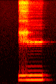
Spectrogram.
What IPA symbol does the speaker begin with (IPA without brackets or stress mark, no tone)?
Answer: ɣ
